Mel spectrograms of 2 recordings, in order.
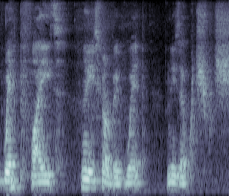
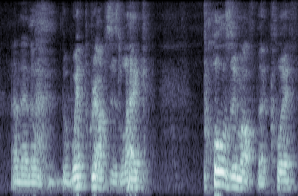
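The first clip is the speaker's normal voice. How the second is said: ordinary delivery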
